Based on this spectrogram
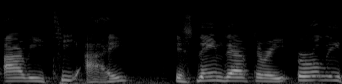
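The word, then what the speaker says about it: Réti: So far, it's called the Ready opening at this point. Right. The Ready, which is spelled R-E-T-I, is named after an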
